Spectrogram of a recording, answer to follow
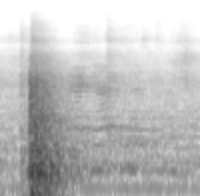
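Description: A single sudden loud thump about a third of a second in, dying away over half a second, followed by faint voices.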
